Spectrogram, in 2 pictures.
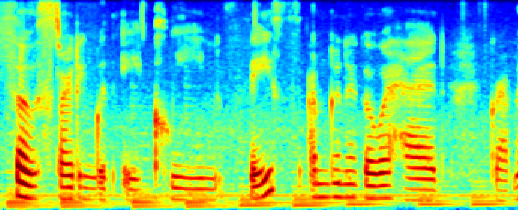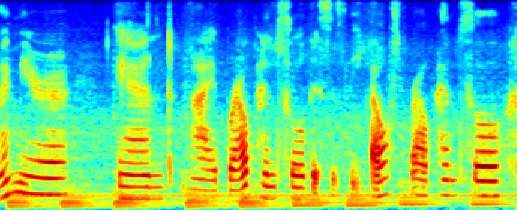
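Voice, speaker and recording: Over music in the background, a soft-spoken woman talks very slowly in a fairly low voice with lively intonation. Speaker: beauty youtuber. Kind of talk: tutorial.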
